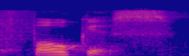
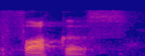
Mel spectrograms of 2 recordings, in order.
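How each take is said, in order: First: The first vowel glides like a diphthong. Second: The first vowel is short and steady. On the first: The speaker calls it right. "the word focus, which has the O sound" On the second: The speaker calls it wrong. "if you don't say O and you say focus"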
